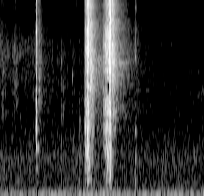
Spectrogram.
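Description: A shotgun is pumped with a quick metallic clack.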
